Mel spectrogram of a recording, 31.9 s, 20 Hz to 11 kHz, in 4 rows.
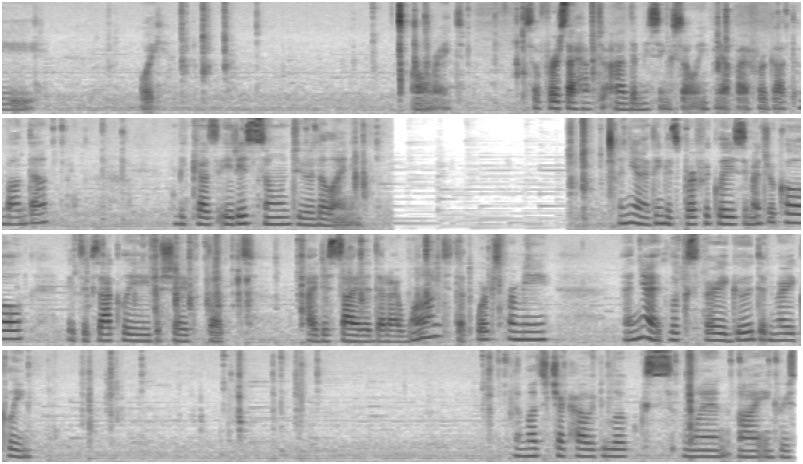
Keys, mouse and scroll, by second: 2.3 space, 4.5 ctrl+z, 5.5 n, 7.5 m, 11.9 a, 12.0 space, 12.6 2, 14.1 space, 14.6 shift+click, 17.6 q, 17.9 shift+click, 18.1 shift+q, 18.3 click, 18.7 2, 19.8 a, 22.4 a, 22.8 shift+click, 26.8 2, 27.3 shift+click, 31.6 shift+click.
